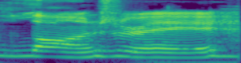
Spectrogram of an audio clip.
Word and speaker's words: lingerie: I know that that the pronunciation of this word is completely different from what it from from the look of this. This is lingerie. Uh women because uh English is terrible like that.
